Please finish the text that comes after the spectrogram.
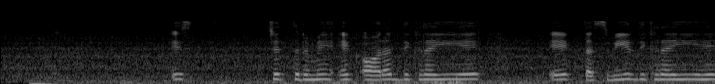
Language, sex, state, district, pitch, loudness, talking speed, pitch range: Hindi, female, Goa, North and South Goa, 230 Hz, -35 LUFS, 110 wpm, 225-235 Hz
